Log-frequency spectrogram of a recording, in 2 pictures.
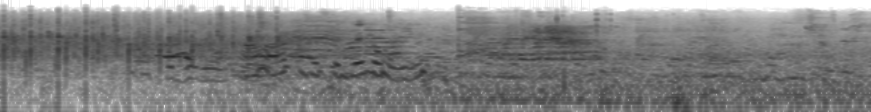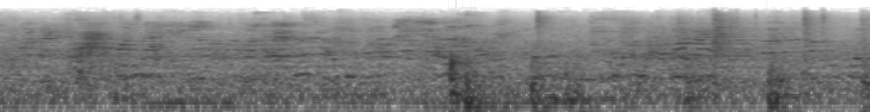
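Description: A crowd of spectators chatters and murmurs in a large echoing hall.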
